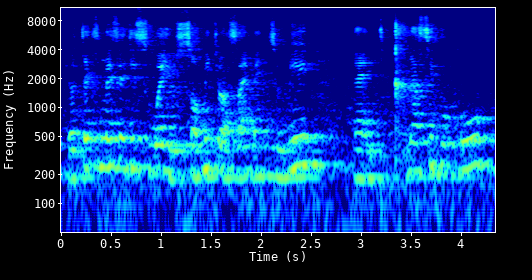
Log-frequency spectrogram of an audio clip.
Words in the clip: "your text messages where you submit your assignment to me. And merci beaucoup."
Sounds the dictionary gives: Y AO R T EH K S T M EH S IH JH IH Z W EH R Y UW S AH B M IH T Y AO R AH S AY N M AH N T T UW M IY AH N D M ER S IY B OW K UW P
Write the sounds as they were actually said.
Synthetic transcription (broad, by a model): Y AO T EH K S T M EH S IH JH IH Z W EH Y UW S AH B M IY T Y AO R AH S AY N M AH N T T UW M IY AH N D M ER S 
